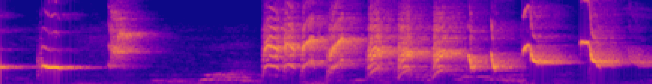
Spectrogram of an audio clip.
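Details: Challenging greater green leafbird, loud and harsh, urging other leafbirds to fight: two clear whistled notes, a short softer pause, then a dense burst of rasping chirps followed by sharp descending whistles.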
